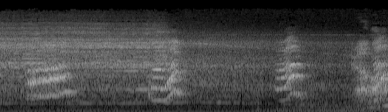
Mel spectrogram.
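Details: A captive talking, trained blue-fronted amazon parrot gives four harmonic, voice-like calls, some rising and some falling, spaced about every one and a half seconds, over a steady hum.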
